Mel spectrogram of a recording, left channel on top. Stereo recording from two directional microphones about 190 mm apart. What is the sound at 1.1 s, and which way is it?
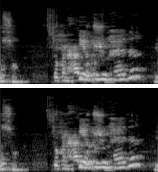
Speech, 20° left (ahead or behind).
